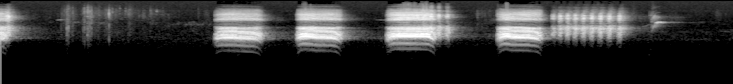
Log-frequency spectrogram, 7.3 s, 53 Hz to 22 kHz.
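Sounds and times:
Carrion crow Corvus corone harsh cawing and rattling croak: 2.2 - 6.3.

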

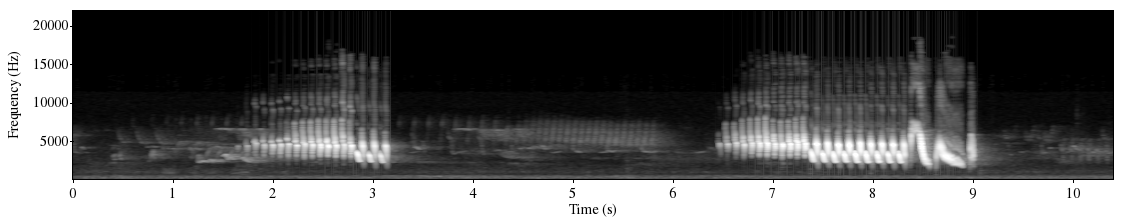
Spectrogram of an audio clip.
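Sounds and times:
common chaffinch Fringilla coelebs singing: 1.7 - 3.2, 6.5 - 9.1.

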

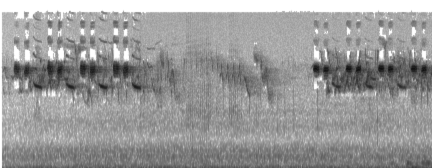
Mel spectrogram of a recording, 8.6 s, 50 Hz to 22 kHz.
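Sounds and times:
Parus major song: 1.6 - 8.6
soft twittering: 2.8 - 8.6.

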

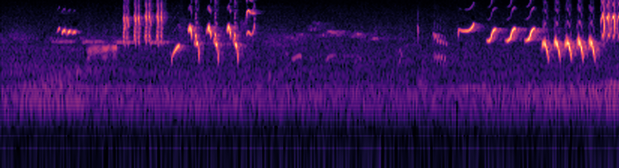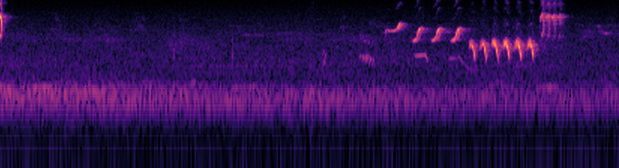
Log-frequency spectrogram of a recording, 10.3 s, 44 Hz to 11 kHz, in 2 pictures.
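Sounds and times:
common nightingale Luscinia megarhynchos singing: 0.4 - 5.2, 8.2 - 9.9.

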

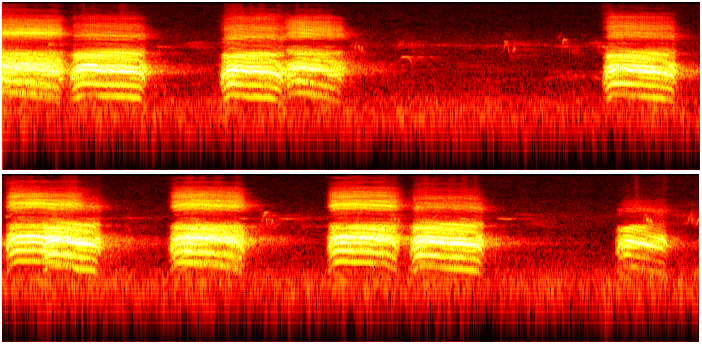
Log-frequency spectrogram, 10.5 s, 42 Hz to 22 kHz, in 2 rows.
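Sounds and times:
Corvus corone carrion crow calling in harsh caws: 0.0 - 2.8, 4.5 - 9.0, 9.8 - 10.4.

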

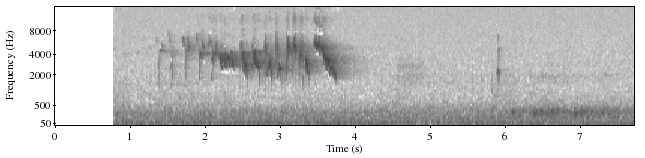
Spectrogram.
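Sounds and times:
low steady background rumble: 0.8 - 7.7
Common chaffinch Fringilla coelebs song: 1.0 - 4.0.

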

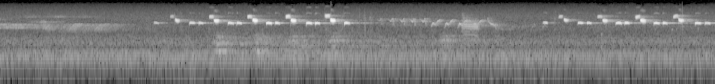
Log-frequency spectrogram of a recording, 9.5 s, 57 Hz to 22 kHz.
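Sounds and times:
low background noise: 0.0 - 9.5
great tit Parus major chirping: 2.2 - 4.7, 7.4 - 9.5.

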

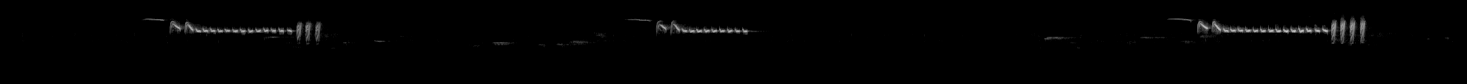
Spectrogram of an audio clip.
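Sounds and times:
Eurasian blue tit Cyanistes caeruleus calls with high note and fast trill: 1.4 - 3.4, 5.7 - 7.5, 11.4 - 13.7.

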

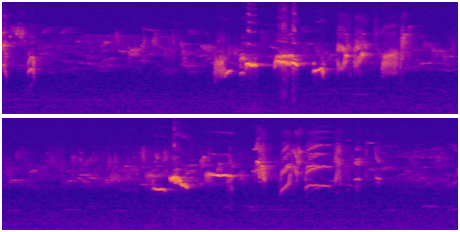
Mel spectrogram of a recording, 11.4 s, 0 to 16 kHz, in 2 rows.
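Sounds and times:
common blackbird Turdus merula singing: 0.0 - 11.3.

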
